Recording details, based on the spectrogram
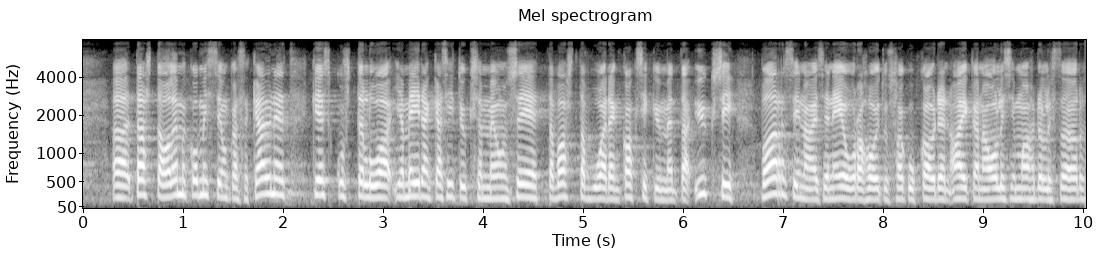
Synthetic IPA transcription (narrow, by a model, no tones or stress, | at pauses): t̪æst̪æo̞lemːeko̞misːio̞ŋkɑnsːɑkæyne̞ːt̪ke̞skust̪eluɑjɑme̞jdæŋkæsit̪yksemːeo̞nse̞ːt̪ːæʋɑst̪ɑʋuode̞ŋkɑksikymːent̪æʔyksi | ʋɑrsinɑise̞ne̞ːuːrɑɦo̞jt̪ushɑkukɑwdenɑjkɑnɑo̞lisimɑhdo̞lːist̪ɑː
